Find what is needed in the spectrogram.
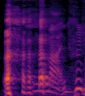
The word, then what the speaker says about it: Guzman: Guzman.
